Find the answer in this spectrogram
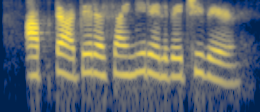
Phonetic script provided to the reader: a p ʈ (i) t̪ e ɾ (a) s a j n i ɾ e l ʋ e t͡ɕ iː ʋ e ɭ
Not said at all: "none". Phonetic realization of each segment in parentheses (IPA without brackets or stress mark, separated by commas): a, ə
